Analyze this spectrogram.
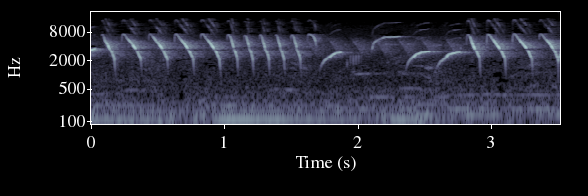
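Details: Domestic canary singing, played to stir lazy canaries into song: fast runs of bright descending sweeps repeated several times per second, broken midway by a few slower rising-then-falling whistled slurs before the rapid sweeps resume.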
